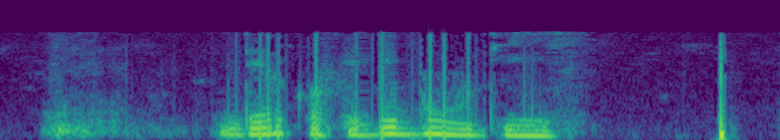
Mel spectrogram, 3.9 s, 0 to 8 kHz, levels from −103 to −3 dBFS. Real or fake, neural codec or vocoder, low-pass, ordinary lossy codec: real; none; 7.2 kHz; AAC, 16 kbps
